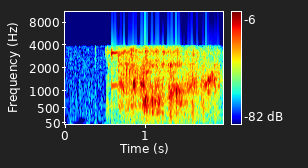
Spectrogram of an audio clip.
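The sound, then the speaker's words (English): Liquid poured out as a libation at the opening of a Yoruba foundation-story telling: after about half a second of silence, a steady, bright splashing and trickling starts and runs unbroken to the end. “And I say Ashe as I pour this libation.”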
